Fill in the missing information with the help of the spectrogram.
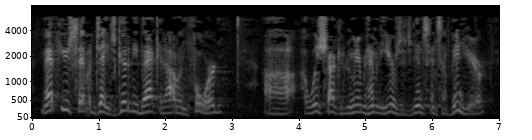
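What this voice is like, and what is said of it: Raspy, scratchy voice. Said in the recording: “My voice is kind of raspy and scratchy”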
